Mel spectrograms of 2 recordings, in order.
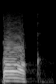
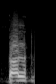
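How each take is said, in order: First: टॉक said "tawk" with no l; silent l. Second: टॉल्क with the l sounded, "tawlk"; wrong reading. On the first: Teacher giving students the correct reading, l silent. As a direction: leave the l out of टॉक. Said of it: "टॉक पढ़ा गया". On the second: Teacher warning students against the wrong reading, l sounded. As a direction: put an l into टॉल्क. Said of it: "टॉल्क नहीं पढ़े". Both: Shown as a demonstration.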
